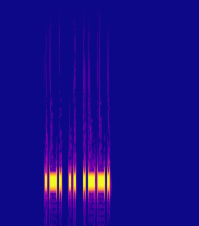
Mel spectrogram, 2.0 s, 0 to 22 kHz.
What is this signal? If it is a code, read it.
Morse code, heard as a keyed tone, about 54 wpm, 700 Hz. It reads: RIP
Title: Three Letter Words - 50wpm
